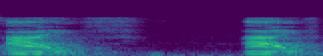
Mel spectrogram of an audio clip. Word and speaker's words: I've: Se pronuncia I've, como una A y F suave.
